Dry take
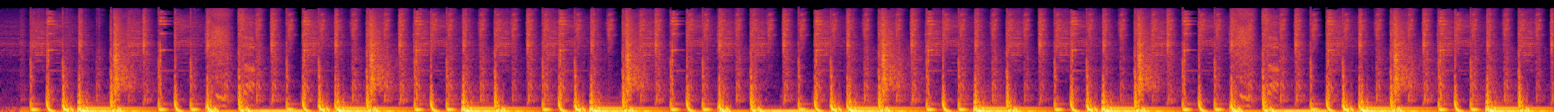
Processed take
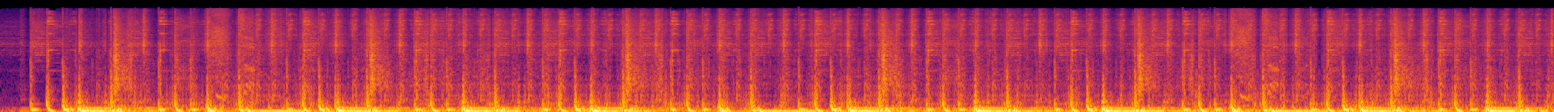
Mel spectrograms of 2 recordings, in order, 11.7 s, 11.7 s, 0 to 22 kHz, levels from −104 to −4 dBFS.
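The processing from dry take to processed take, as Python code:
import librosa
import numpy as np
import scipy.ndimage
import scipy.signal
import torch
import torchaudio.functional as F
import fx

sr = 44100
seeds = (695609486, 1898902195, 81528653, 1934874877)

y = fx.reverse_delay_fb(x, sr, ms=230, feedback_pct=71, wet_db=-11.5)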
